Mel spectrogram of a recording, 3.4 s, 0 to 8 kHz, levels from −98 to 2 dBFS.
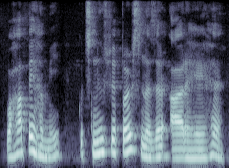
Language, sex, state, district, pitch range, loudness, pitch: Hindi, male, Assam, Kamrup Metropolitan, 125-180 Hz, -16 LUFS, 145 Hz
